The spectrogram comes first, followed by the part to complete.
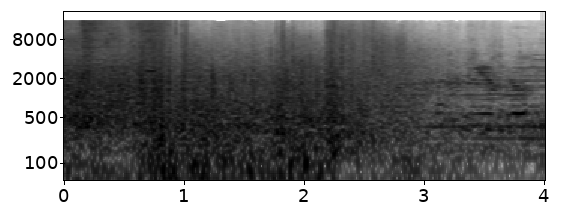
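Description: A sudden loud boom like an explosion, its noisy rumble dying away over about three seconds, with music tones coming in near the end.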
